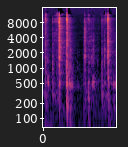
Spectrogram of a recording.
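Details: 2006 Maytag Ice2O MFI2568AES French-door refrigerator whose ice/water dispenser does not work and whose front panel flickers: sharp, uneven dry clicks about four a second in a quiet room. A control board problem is possible, likely a faulty capacitor.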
